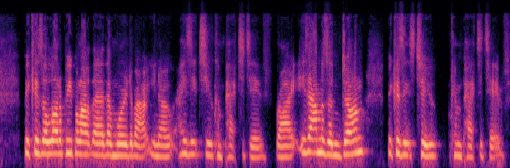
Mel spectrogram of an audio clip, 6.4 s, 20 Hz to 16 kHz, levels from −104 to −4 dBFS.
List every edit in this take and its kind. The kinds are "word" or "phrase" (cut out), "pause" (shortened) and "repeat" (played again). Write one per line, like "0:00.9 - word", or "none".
none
